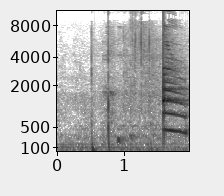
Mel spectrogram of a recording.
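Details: F2 Savannah cat indoors, greeting its owner just home from work; a single short, falling meow with bright harmonics near the end, after a few faint taps and clicks in a quiet room.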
